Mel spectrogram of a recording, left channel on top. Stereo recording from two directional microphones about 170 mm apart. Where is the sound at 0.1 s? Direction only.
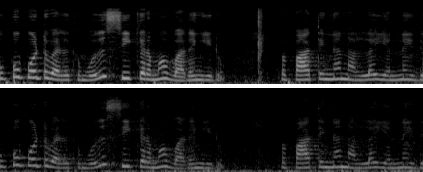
35° left (ahead or behind).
